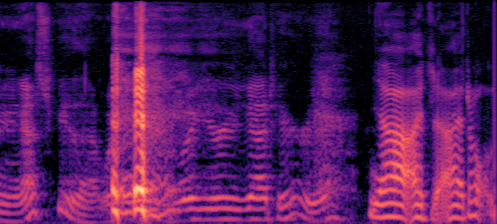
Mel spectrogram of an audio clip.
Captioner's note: laughs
